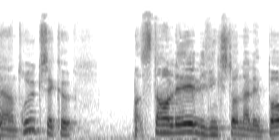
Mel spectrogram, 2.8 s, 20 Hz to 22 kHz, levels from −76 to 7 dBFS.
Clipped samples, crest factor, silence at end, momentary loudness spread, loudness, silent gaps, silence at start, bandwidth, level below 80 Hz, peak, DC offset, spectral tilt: under 0.1%; 18 dB; 0 s; 12 LU; -19 LUFS; none; 0 s; 15.5 kHz; -50 dBFS; -2 dBFS; under 0.1%; -5 dB/octave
